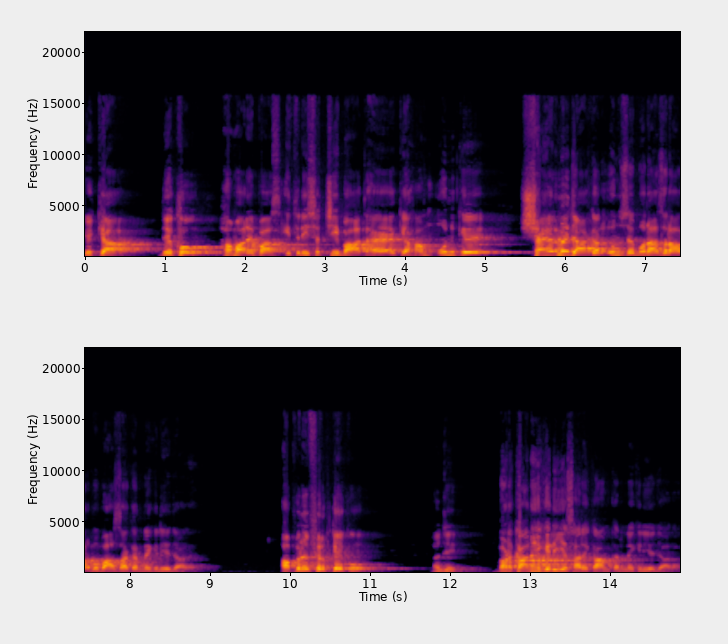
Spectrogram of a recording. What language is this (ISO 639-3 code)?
urd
